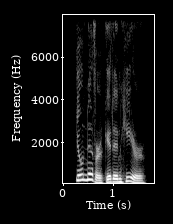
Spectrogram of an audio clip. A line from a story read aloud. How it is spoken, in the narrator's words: The people of Jebus taunted David, saying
